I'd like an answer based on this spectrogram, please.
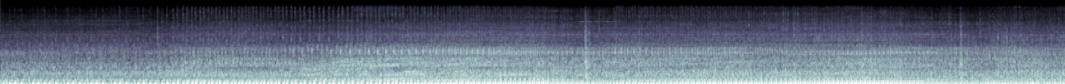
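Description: Harley-Davidson Sportster's V-twin engine accelerating under way. Its pitch climbs, drops about halfway through as it shifts up, climbs again, and drops once more near the end at a second upshift before holding steady.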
